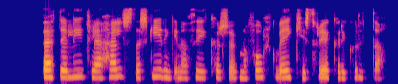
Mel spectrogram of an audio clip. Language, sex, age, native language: Icelandic, female, 18-19, Icelandic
